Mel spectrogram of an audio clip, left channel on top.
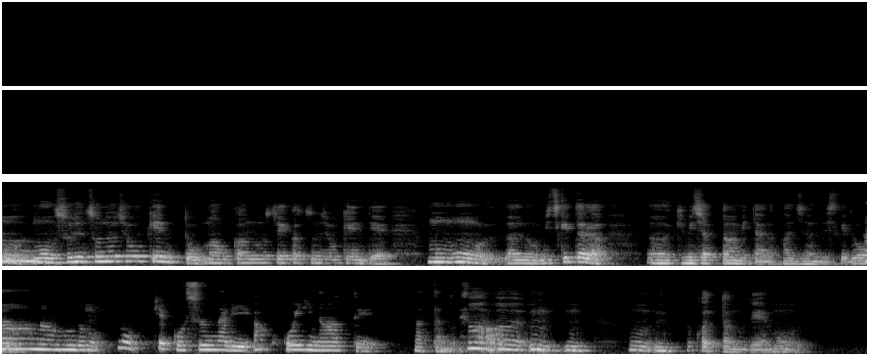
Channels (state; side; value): silent; left; digital silence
